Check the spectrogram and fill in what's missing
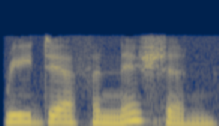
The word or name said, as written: redefinition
